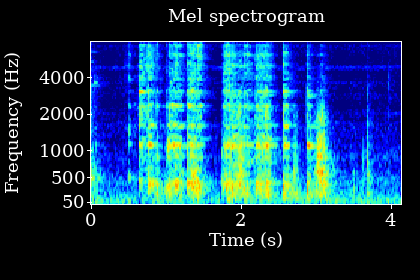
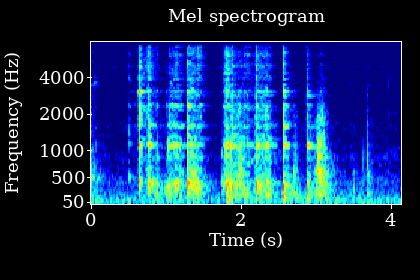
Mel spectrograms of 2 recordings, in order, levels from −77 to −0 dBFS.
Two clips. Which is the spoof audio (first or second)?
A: second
